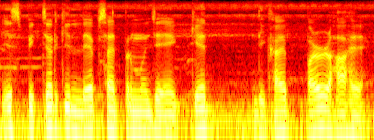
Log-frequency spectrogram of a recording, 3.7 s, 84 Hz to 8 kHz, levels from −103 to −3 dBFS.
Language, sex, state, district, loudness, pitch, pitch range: Hindi, male, Arunachal Pradesh, Lower Dibang Valley, -17 LUFS, 110 Hz, 100-115 Hz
